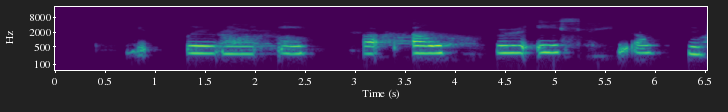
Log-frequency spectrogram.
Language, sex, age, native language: Icelandic, male, 7, Icelandic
